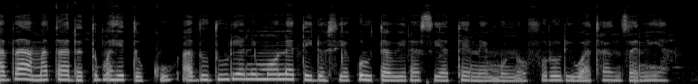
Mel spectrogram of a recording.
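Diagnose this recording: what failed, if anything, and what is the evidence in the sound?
Nothing failed: no stage from capture to playback leaves an audible trace anywhere in the speech.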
